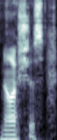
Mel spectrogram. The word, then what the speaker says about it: nauseous: Make me nauseous.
